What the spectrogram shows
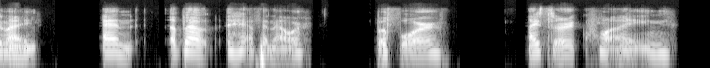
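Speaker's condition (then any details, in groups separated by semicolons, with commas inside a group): Multiple sclerosis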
